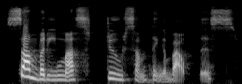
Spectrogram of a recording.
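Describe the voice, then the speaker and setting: A woman's voice: on the high side, wildly swooping pitch, brisk, vocal fry, fairly bright tone, exaggerated voice. A woman voicing a bossy, demanding female duck in a children's storybook, emphatic and commanding. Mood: indignant, bossy.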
